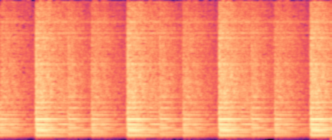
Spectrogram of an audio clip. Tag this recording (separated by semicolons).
loop; techno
